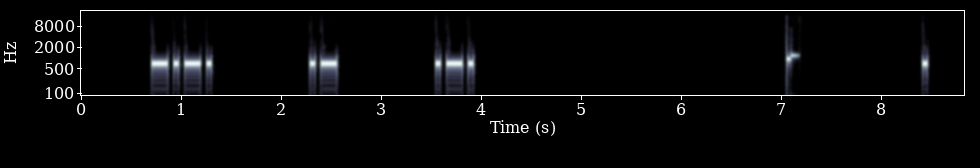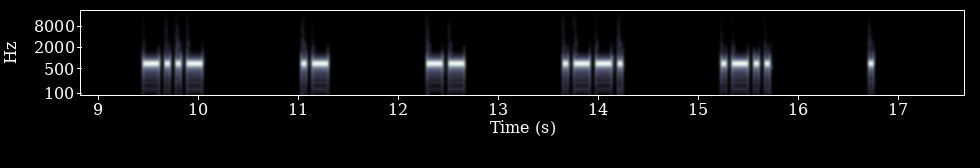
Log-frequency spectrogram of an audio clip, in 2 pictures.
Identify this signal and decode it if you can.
Morse code, heard as a keyed tone, about 22 wpm, spaced as for 8 wpm, 700 Hz. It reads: CAR EXAMPLE
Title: 6x Character Spacing - Top 300 Words - 22wpm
